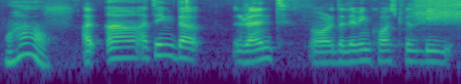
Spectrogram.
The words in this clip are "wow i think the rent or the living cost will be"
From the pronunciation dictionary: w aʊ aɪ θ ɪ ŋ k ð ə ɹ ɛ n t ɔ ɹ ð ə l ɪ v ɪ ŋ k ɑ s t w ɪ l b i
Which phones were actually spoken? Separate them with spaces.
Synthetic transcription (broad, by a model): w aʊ aɪ t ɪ ŋ k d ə ɹ ɛ n t ɔ ɹ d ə l ɪ v ɪ ŋ k ɑ s t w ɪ l b i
